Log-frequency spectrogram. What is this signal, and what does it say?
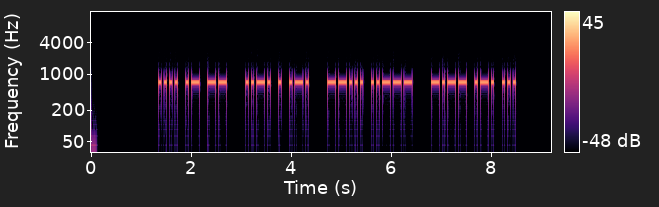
Morse code, heard as a keyed tone, about 22 wpm, 700 Hz. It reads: HAM FER 72 YRS
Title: K1USN SST QSO Practice 22wpm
